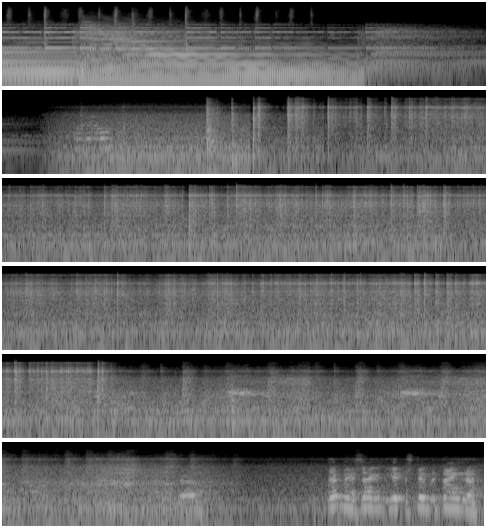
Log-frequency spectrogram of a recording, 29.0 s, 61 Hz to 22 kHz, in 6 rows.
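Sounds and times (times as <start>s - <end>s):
welding arc crackling: 7.0s - 20.8s.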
